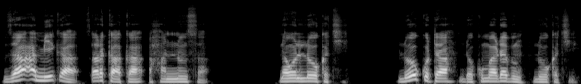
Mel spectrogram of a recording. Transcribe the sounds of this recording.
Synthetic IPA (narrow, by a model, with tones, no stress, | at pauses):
zaː˦ʔa˨miː˦kʼa˨sʼɐ˦ɽkaː˨kaː˦ʔa˨ha˦nːʊ˦nsa̰˨ʔ | na˦wɐ˦ni˦loː˦kɐ˨t͡ʃi̥ː˦ | loː˦kʷʊ˨taː˦da˨kʷʊ˦ma˦ɽɐ˦bɪ˨ŋloː˦kɐ˨t͡ʃiː˦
